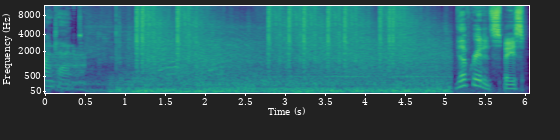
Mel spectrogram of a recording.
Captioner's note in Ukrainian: звуки пострілів із гармат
